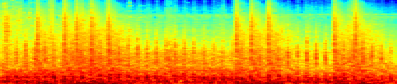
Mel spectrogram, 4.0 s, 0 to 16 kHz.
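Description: Pistol fire in the video game F.E.A.R. 2, a rapid string of sharp shots in quick succession, loud and close over a steady background rumble with no talking.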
